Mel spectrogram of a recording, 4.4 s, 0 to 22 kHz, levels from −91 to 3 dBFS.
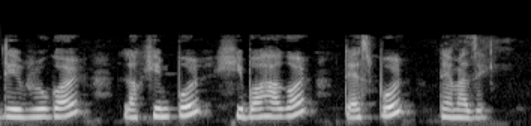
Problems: none marked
